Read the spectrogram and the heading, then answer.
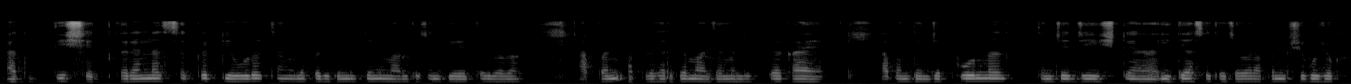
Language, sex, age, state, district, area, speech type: Marathi, male, 18-30, Maharashtra, Sangli, rural, spontaneous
